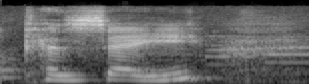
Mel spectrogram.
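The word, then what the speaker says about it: casei: Then we have L kazi.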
